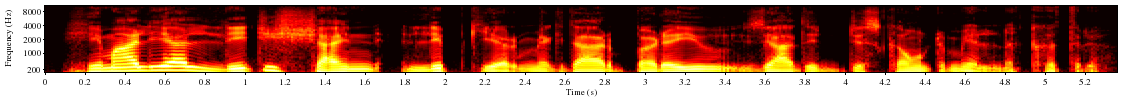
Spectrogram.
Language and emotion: Kashmiri, neutral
